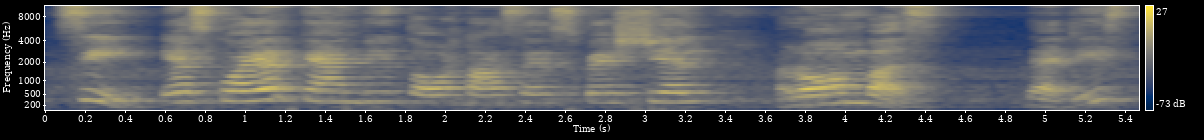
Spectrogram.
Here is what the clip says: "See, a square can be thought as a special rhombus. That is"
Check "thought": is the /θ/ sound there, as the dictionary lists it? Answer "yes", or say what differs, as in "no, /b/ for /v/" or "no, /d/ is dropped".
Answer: no, /t/ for /θ/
